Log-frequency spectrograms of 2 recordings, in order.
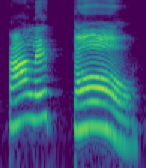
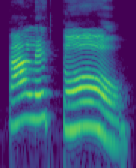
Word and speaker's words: paletó: Paletó. Paletó. Paletó. Em paletó, a sílaba mais forte é o tó.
